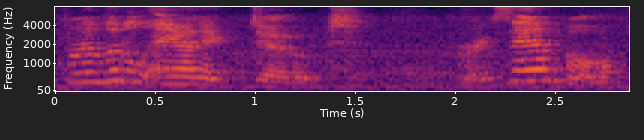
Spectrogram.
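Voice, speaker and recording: Playing a tipsy, giggly teen girl, a female convention panel performer delivers a breezy, rambling comedic monologue live on stage. Her voice is high-pitched and sing-song, moving at normal speed. The audience laughs in the panel room, and the distant, echoey recording is noisy.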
